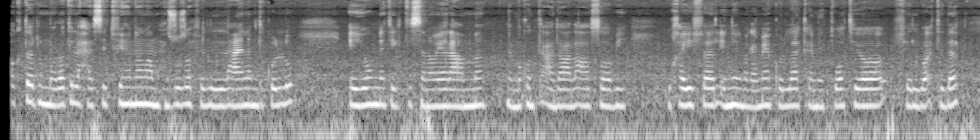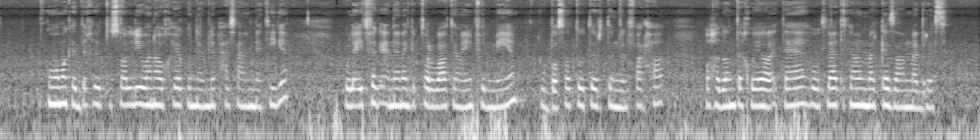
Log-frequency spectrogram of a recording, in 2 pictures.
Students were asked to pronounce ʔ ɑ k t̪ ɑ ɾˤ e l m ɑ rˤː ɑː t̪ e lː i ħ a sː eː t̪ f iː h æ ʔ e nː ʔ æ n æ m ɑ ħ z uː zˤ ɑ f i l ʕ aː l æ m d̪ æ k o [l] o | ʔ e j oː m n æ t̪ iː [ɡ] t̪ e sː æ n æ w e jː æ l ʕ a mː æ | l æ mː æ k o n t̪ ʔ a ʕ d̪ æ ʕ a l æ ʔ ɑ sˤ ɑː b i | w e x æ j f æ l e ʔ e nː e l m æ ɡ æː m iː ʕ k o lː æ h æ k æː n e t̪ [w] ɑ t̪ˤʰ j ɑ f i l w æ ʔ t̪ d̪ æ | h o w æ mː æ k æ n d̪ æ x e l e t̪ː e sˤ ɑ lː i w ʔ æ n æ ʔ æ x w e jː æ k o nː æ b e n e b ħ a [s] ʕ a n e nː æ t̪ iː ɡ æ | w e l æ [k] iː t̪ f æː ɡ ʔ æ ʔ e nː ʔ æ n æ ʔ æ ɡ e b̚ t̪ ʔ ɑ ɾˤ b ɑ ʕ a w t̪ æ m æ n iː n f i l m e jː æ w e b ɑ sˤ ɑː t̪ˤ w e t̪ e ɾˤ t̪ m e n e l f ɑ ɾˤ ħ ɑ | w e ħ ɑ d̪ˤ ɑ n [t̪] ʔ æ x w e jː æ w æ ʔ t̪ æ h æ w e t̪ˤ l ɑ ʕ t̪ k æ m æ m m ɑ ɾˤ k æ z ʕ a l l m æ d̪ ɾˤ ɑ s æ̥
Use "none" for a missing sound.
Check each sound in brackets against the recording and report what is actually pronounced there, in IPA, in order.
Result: lː, ɡ, w, s, ʔ, t̪

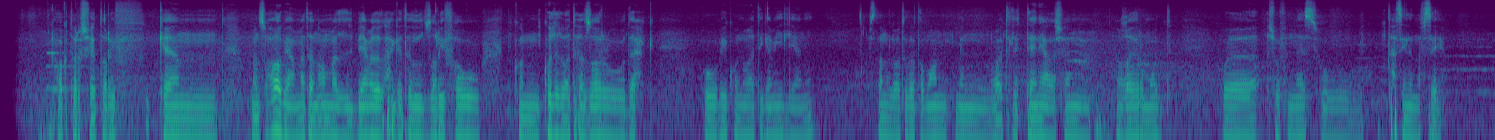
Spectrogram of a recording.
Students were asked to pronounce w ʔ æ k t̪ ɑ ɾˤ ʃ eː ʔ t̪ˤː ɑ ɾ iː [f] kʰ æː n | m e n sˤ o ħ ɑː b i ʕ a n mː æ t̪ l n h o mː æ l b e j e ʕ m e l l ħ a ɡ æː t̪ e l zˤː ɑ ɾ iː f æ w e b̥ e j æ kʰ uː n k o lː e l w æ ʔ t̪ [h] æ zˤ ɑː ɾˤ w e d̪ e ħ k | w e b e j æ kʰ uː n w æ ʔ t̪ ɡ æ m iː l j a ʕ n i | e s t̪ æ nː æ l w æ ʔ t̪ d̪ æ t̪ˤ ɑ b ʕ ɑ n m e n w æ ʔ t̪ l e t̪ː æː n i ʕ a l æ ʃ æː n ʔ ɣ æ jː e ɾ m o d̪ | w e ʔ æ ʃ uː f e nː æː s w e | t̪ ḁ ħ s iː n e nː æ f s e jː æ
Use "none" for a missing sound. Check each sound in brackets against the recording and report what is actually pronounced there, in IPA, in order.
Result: f, h

